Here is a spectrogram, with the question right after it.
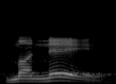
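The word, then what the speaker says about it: Mene: The first syllable has like a short E sound, and then the second syllable has like a long A sound. And so it's Mane, Tekel, Peres.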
